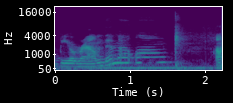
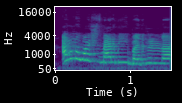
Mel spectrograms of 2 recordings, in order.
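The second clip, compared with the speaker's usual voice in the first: high, loud, fast imitation of a yelling friend; mock screaming; 11 semitones higher, 10 dB louder, much faster than usual. Mocking the friend who screamed at her on the phone, a loud fast high mock scream. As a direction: screech it back the way she yelled, mocking. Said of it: "she's, like, screaming".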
